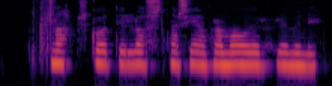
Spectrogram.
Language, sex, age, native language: Icelandic, male, 20-29, Icelandic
